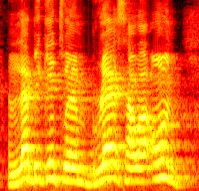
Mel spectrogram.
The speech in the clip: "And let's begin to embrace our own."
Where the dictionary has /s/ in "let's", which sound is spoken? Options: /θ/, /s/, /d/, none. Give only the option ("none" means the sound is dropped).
none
